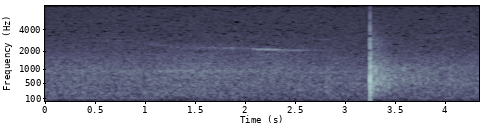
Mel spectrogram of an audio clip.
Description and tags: Short clip of one rocket whistling up and exploding.
For general details see Fireworks1 in this pack.
boom, bang, ambience, fireworks-night, guy-fawkes-night, firework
